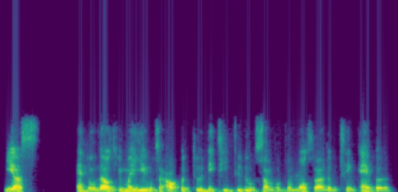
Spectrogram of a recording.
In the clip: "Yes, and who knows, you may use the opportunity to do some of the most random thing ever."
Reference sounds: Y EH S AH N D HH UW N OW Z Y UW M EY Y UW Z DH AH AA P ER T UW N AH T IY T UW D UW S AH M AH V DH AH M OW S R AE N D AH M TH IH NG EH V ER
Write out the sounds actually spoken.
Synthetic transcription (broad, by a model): Y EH S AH N HH UW N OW S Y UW M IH Y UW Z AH AA P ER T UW N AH T IY T UW D UW S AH M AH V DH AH M OW S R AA D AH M T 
